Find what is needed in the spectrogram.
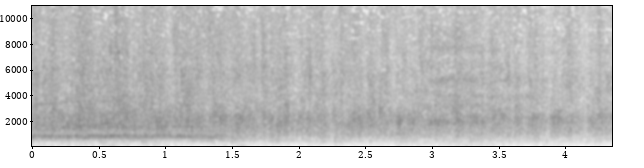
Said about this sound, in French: Applaudissez-vous, s'il vous plaît.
